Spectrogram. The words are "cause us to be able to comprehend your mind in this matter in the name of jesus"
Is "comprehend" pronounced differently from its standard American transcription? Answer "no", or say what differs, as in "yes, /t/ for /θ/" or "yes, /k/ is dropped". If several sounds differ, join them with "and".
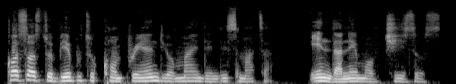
no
